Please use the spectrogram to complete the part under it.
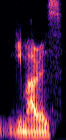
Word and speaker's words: Guimarães: Speaking of Newcastle, they made another big splash, signing Bruno Guimarães. I don't know if I'm pronouncing that right, from Lyon. – Guimarães.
